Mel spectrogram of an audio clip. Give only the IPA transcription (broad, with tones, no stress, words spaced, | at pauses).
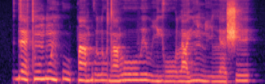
ɡɛ˦˨tũ˦ ɡʷĩ˦˨pu˦˨ pã˨bʊ˨lʊ˨ dã˨βoː˦βɪ˦βi˨ joː˨la˨jĩ˦ɲi˨ lɛ˨ʃe˦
